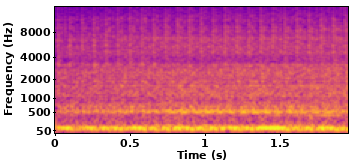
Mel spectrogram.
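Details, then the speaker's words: 1971 Triumph TR6 six, running after 20 years laid up. Steady idle with a fast, even ticking top-end clatter. The rocker shaft's oil hole, fed down the shaft's center, appears not lined up. "is the oil feed and it goes down the center of the rocker shaft and oils each one of them."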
